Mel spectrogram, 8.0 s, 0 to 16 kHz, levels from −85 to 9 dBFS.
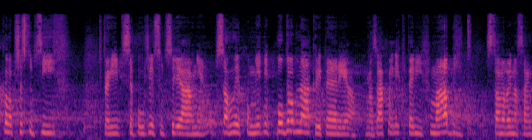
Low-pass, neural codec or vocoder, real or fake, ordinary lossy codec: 10.8 kHz; codec, 24 kHz, 0.9 kbps, WavTokenizer, medium music audio release; fake; MP3, 48 kbps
